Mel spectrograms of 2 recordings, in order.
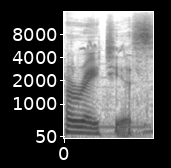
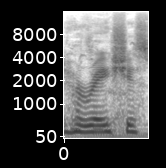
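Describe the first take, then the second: First: The name is pronounced in a strict Latin style. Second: The name is pronounced in a plain English style. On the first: This is the extremely Latin way the game avoids. The speaker calls it wrong. "not Horatius" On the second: This is how the game itself says the name. The speaker calls it right. "they're not, because she said Horatius"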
